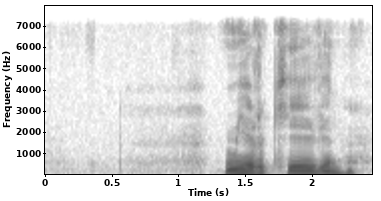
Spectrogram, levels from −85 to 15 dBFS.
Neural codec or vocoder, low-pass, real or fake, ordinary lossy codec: none; 7.2 kHz; real; none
